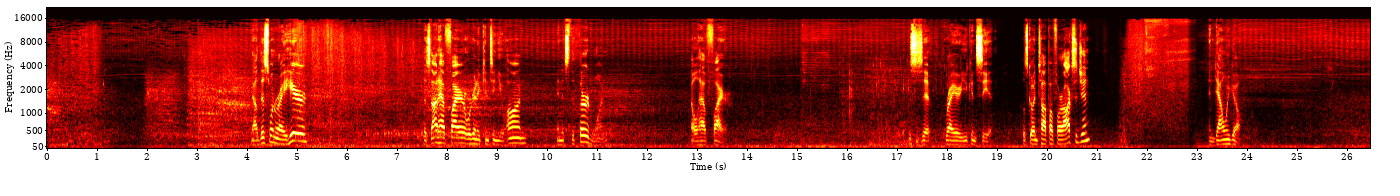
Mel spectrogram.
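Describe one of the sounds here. A small submarine's motor hums low and steadily underwater.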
